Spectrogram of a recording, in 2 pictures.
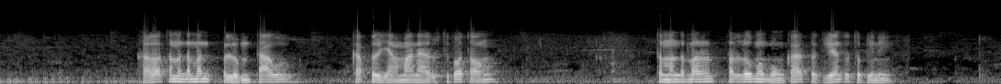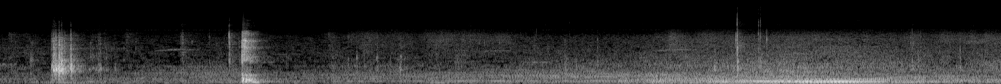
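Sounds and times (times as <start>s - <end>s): low scraping and handling noise: 9.8s - 20.0s.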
